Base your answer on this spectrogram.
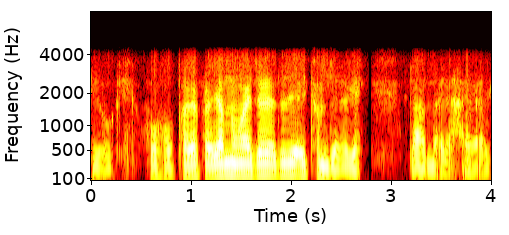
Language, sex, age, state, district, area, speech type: Manipuri, male, 30-45, Manipur, Kakching, rural, conversation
